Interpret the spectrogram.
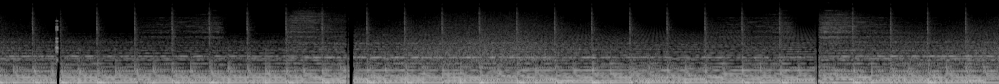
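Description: At 0.54 to 0.60 s, 3.44 to 3.54 s and 8.12 to 8.19 s there are short bursts of damaged data in the compressed stream, each lasting roughly 70 to 100 ms. Corrupted bytes in those stretches leave the decoder unable to read the frames correctly, so it loses sync and hunts for the next valid frame header. Each event comes through as a brief chirp, squawk, click or short hole cutting across the sound.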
